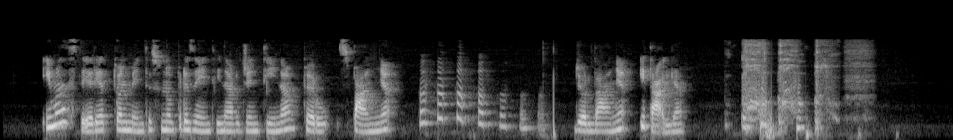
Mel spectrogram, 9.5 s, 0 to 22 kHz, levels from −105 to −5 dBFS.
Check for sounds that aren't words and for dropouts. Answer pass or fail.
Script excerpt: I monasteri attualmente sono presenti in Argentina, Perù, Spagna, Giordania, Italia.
fail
